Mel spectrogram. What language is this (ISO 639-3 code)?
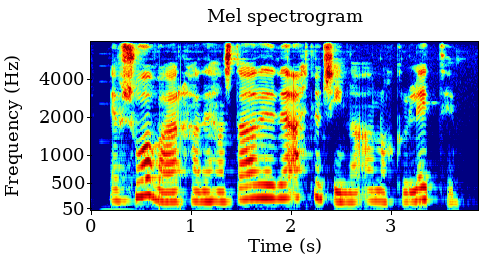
isl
